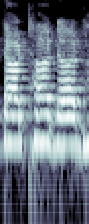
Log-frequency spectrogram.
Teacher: ट वर्ग जैसे ट ठ ड ढ अड़ा, ये जो है हमारे मूर्धा से बोले जाते हैं।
